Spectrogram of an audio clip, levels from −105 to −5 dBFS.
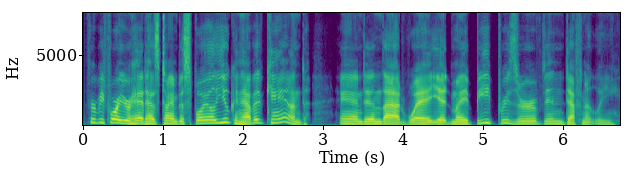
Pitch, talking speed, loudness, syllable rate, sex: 175 Hz, 195 wpm, -17 LUFS, 5.1 syllables/s, male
